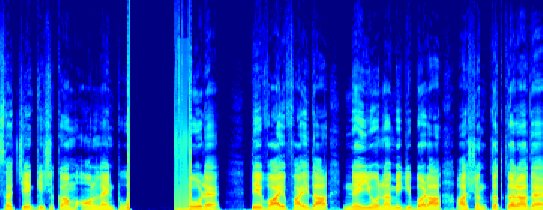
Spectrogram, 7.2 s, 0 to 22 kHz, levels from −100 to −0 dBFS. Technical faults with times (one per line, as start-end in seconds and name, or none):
1.70-2.55 cable pulled and plugged in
